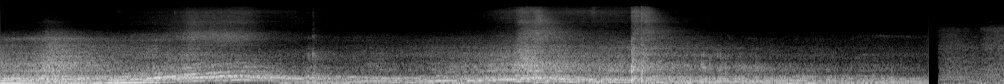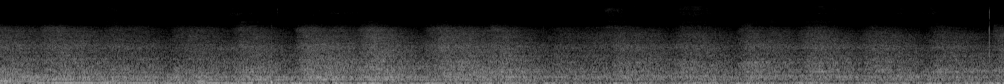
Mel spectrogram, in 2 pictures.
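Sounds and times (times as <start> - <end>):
sports car engines revving: 0.0 - 9.2.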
